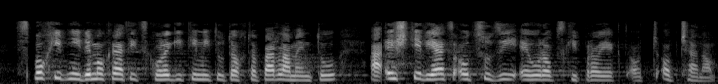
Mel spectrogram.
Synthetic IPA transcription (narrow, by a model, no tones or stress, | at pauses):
spɔxibɲiːd̪ɛmɔkɾat̪it͡skulɛɡit̪imit̪ut̪ɔxt̪ɔpaɾlamɛnt̪u | aʔɛʃcɛʋɪad͡zɔt̪suːd͡ziːʔɛuɾɔːpskipɾɔjɛkt̪ɔpt͡ʃanɔʊ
